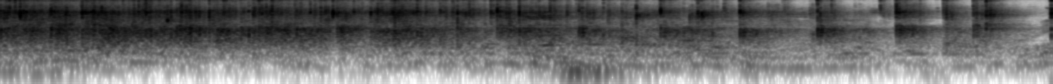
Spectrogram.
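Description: Steady applause from the audience at a memorial gathering for an artist, dense clapping that tapers off toward the end, with a voice faintly underneath.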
